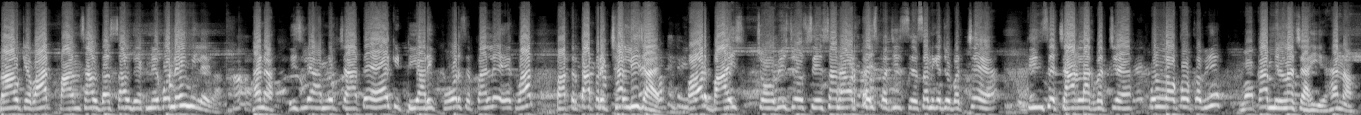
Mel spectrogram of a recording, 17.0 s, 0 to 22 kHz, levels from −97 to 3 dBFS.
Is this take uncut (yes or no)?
yes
